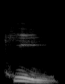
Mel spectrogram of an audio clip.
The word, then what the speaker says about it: cay: In English, Cay is pronounced key, formed by windswept coral debris.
